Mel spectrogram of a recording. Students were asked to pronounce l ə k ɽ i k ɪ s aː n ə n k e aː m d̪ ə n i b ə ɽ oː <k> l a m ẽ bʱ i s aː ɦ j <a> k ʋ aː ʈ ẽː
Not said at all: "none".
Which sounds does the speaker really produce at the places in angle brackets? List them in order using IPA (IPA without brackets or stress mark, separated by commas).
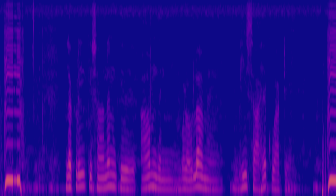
none, ə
